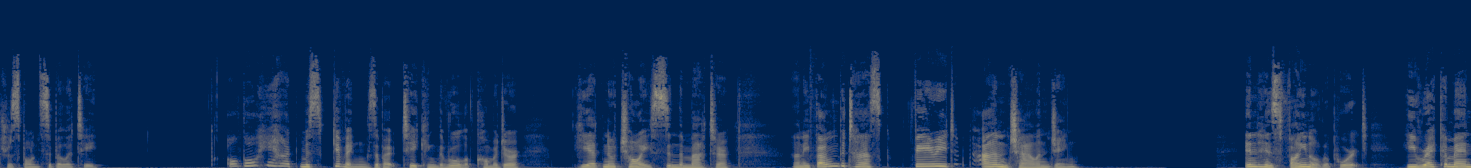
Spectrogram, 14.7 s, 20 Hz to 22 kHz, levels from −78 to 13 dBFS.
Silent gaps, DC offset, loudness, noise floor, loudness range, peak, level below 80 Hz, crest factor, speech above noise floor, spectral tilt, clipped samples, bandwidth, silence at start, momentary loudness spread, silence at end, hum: none; under 0.1%; -25 LUFS; -87 dBFS; 5 LU; -4 dBFS; -58 dBFS; 20 dB; 62 dB; -4.5 dB/octave; under 0.1%; 15.5 kHz; 0 s; 12 LU; 0 s; none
